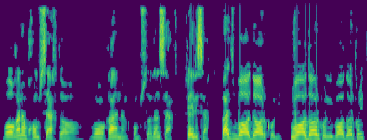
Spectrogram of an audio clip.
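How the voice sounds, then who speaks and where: A man's voice: a little high, dark tone, dry recording. A man giving a religious sermon, stressing points with rhetorical questions and repeated phrases. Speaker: preacher. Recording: slightly dull, dry lo-fi recording.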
